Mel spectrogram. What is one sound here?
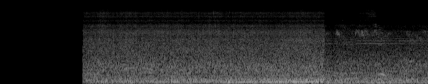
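Water splashes steadily in a fountain.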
